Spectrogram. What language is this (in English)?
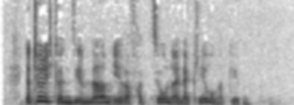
German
